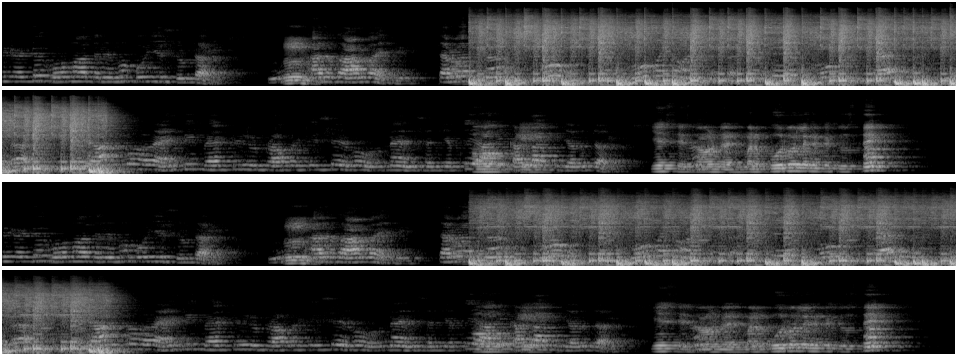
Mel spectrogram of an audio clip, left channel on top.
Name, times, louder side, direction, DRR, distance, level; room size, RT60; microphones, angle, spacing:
voice 1, 0.0-2.2 2.7-4.0 4.4-5.7 6.2-9.9 10.3-15.7 16.3-16.6 18.1-18.3, left 1 dB, 45° left, -1 dB, 0.8 m, -34 dB
voice 2, 4.5-4.9 10.3-10.5 14.2-15.0 16.0-18.3, left 3 dB, 80° left, 0 dB, 0.6 m, -30 dB
sound 1, 4.7-10.6, left 3 dB, 30° left, 0.4 m, -22 dB
3.6 x 2.5 x 3.9 m, 0.72 s
head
